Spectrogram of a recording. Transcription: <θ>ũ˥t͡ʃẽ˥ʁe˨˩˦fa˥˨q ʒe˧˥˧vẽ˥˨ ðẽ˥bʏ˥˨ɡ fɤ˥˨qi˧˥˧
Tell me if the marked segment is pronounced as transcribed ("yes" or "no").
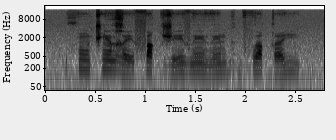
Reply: yes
